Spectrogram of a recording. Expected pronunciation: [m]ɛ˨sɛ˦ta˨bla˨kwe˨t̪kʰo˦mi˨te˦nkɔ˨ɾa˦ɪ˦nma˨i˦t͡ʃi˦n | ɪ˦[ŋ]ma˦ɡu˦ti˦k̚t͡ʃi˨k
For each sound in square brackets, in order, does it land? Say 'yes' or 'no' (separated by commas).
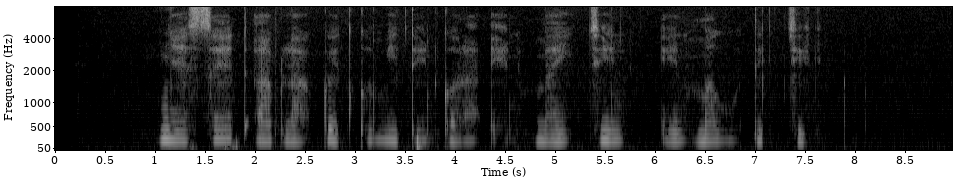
no, no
